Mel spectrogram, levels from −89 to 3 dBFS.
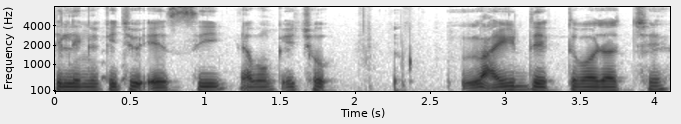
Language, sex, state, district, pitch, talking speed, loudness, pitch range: Bengali, male, West Bengal, Malda, 110 Hz, 145 wpm, -18 LUFS, 105-115 Hz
